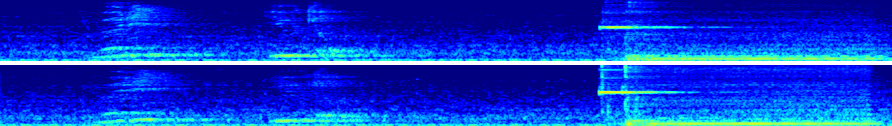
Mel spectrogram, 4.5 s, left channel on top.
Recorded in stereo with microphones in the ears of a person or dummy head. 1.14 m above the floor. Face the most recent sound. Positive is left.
turn(degrees=-75)  # may be behind; listen again after turning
